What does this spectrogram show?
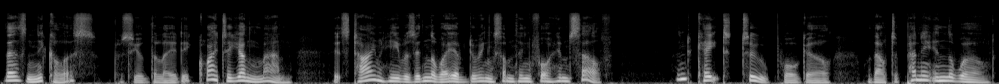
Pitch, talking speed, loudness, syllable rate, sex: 135 Hz, 185 wpm, -21 LUFS, 5.2 syllables/s, male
